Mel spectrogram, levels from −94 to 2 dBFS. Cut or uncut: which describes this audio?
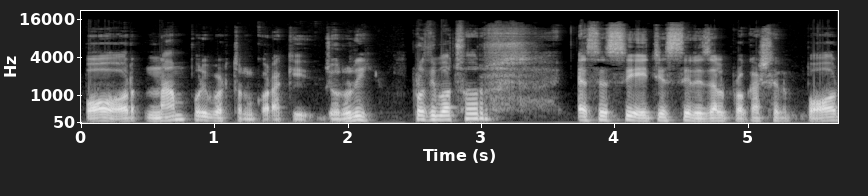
cut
